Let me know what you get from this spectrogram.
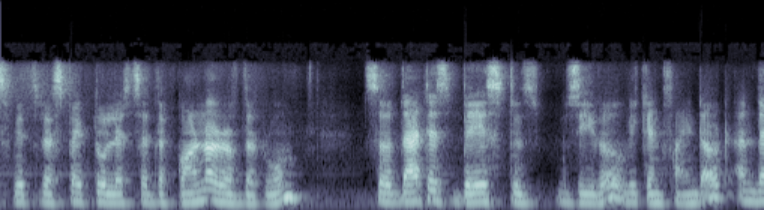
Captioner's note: vocalized- noise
